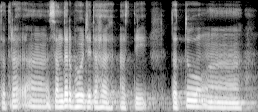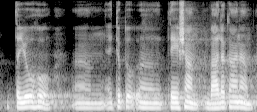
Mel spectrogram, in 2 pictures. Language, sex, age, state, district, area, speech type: Sanskrit, male, 18-30, Karnataka, Bangalore Urban, urban, spontaneous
